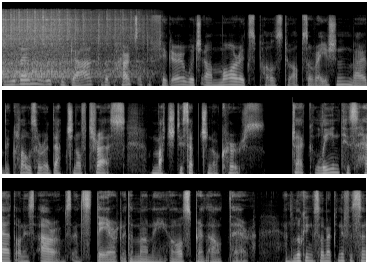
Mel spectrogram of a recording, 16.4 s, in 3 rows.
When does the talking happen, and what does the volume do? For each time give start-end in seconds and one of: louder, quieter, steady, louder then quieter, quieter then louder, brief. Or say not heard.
0.0-16.3 steady.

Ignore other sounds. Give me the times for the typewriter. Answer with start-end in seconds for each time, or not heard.
not heard.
